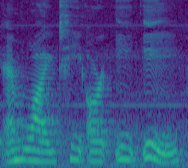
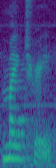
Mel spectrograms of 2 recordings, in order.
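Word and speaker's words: Maitri: Sanskrit work Sanskrit word my tree ma I TR I it means Universal loving-kindness with the self and it's pronounced like my tree also in my tree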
